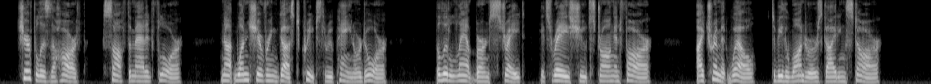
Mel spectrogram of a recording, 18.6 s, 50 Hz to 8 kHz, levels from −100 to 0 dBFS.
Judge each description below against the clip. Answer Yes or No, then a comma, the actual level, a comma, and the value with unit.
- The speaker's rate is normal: No, slow, 120 wpm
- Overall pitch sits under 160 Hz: No, medium, 170 Hz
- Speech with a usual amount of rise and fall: Yes, average, 3.4 semitones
